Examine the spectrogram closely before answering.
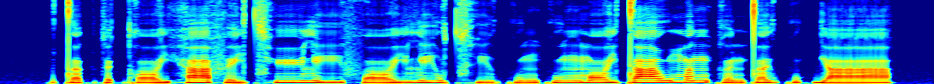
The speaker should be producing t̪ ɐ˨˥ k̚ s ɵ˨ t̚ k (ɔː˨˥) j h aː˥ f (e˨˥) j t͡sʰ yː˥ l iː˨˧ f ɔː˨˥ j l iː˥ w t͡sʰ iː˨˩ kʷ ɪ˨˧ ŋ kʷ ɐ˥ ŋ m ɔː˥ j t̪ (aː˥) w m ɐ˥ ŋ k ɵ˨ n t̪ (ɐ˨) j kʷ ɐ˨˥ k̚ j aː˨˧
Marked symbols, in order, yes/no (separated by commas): no, no, yes, no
